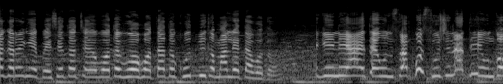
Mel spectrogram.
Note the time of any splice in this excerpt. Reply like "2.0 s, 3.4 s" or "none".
3.2 s

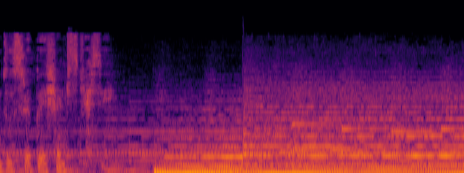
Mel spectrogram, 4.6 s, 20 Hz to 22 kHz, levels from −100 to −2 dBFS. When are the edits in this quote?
2.4 s

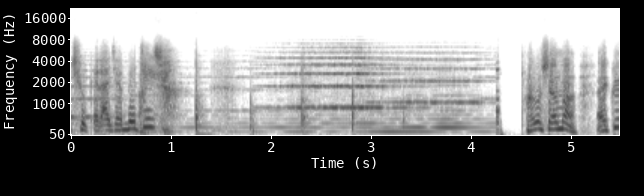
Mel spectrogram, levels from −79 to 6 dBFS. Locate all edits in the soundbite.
4.1 s

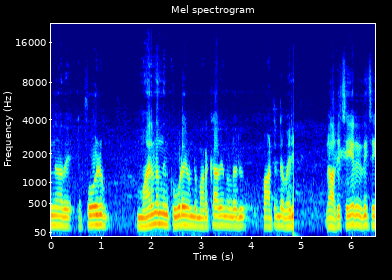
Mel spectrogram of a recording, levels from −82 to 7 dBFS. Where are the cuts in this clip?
4.9 s

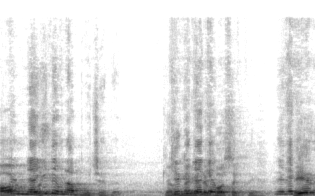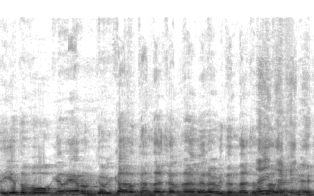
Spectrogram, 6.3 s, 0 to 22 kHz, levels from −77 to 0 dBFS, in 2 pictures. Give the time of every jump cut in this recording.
none

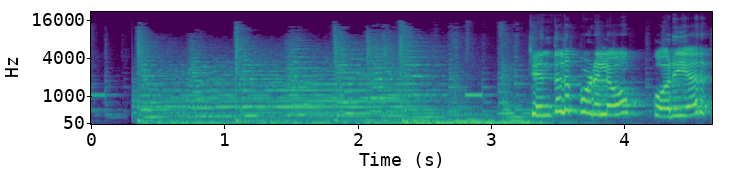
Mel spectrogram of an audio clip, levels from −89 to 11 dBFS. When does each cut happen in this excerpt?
3.0 s

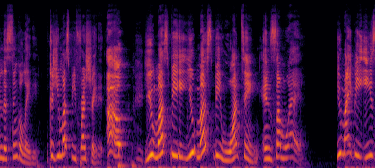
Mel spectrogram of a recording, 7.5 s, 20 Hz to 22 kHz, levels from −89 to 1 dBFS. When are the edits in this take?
0.9 s, 2.6 s, 6.6 s

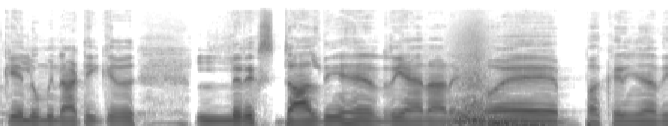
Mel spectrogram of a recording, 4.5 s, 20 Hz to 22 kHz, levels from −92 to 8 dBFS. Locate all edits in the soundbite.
3.1 s

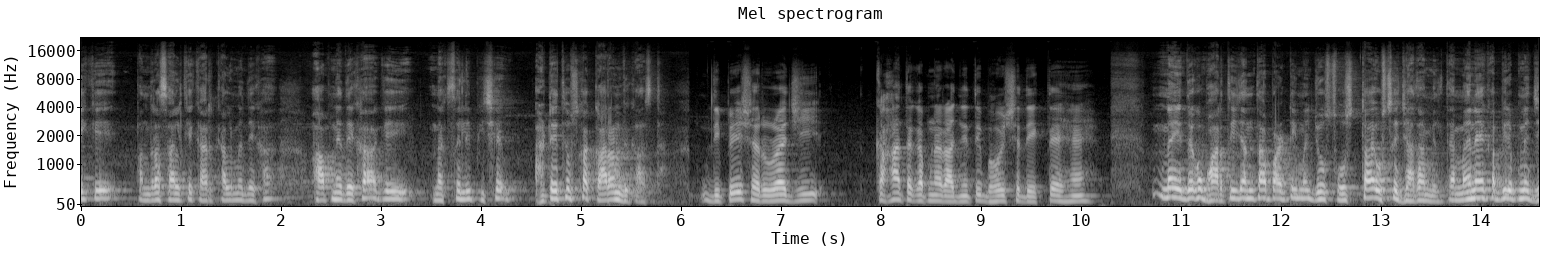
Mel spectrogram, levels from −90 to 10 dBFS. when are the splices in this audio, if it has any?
6.2 s, 10.2 s

